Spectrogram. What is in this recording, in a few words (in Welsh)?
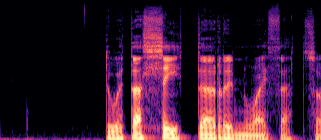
"lleidr" Welsh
